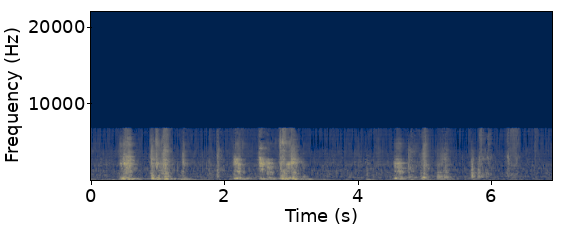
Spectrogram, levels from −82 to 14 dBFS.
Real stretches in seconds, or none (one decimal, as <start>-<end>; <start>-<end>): none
